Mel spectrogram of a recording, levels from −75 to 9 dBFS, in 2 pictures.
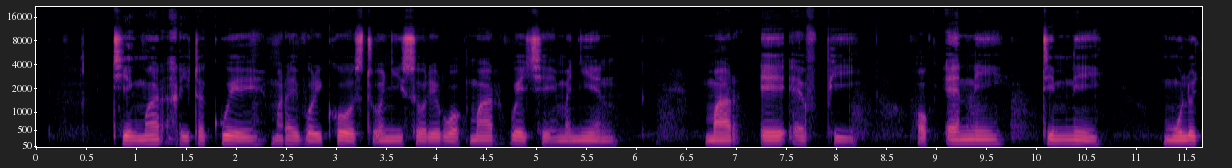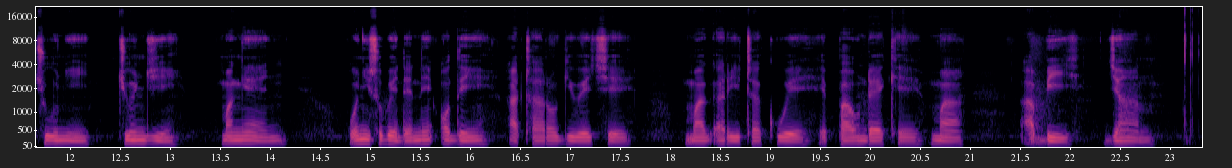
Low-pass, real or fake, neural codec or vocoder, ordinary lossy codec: none; real; none; none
